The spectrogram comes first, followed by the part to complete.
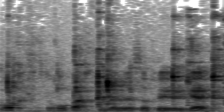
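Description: Metal spoons clinking and scraping against ceramic bowls as people eat, in short light knocks under the talk.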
